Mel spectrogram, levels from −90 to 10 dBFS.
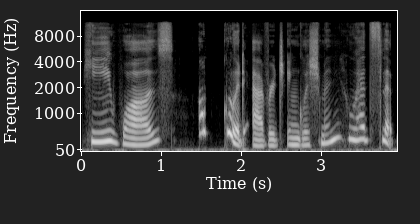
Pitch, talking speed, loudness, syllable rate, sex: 235 Hz, 135 wpm, -17 LUFS, 4.9 syllables/s, female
